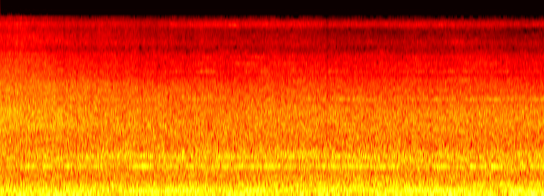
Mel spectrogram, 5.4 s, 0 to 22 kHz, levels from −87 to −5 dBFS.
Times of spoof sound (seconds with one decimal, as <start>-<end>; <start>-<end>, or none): none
